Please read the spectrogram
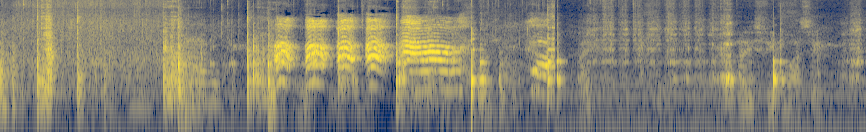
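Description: Ground meat sizzling in a nonstick skillet while a spatula stirs and scrapes it. Midway comes a run of loud, high, wavering squeaks as the meat is scraped out of the skillet into a saucepan, followed by light clicks of utensils and pans.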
